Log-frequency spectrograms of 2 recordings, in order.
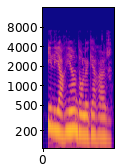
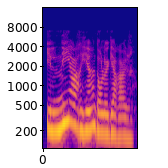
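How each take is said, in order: First: No n sound is heard before 'y a'. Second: An n sound is heard before 'y a'. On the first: This is the casual everyday way of speaking. "we tend to say il y a rien" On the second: This is the proper, careful way of speaking. "if you want to speak properly"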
